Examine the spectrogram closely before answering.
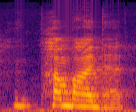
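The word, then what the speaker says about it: помада: The word for lipstick is pomada. Very short and easy actually. So Cyrillic is going to be here and the pronunciation below.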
